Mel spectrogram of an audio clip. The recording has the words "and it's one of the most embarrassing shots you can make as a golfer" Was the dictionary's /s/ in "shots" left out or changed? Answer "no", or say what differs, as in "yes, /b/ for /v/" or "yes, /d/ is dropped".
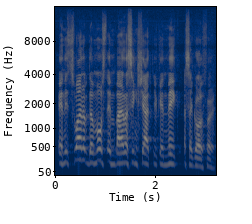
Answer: yes, /s/ is dropped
